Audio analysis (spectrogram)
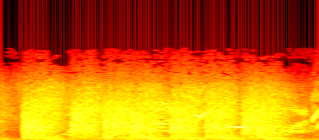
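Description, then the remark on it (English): A dense, continuous barrage of gunfire shot into the air, loud sharp reports overlapping into a steady roar that fills the whole clip with a harsh, crackling texture and no pauses. “Let's go in shooting.”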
